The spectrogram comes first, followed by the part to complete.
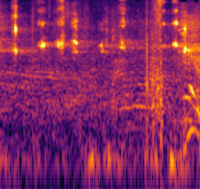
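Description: A basketball being dribbled on the hardwood court in a few short bounces, over the steady noise of the arena crowd.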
